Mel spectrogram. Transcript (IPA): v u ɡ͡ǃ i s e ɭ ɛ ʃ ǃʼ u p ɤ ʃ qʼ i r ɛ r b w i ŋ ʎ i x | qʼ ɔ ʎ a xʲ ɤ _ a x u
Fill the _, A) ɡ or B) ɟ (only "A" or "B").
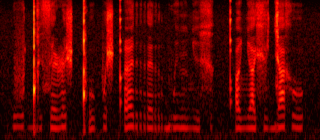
B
